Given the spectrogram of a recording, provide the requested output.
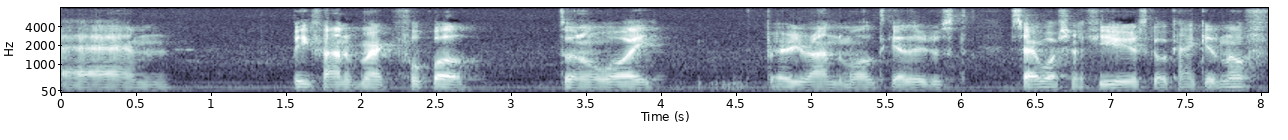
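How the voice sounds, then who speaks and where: Through audible room echo, a man with a Dublin accent and a very deep, low pitch speaks in a bright, sharp tone with monotone, flat intonation, at a fairly quick pace broken by long, frequent pauses. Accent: Irish (Dublin). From Ireland. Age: 20s. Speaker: audition hopeful, business student. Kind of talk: self-tape audition monologue. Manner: halting, many fillers.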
